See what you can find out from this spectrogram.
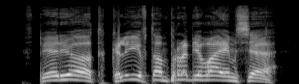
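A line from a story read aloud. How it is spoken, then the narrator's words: Hoarse yelling from behind. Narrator (Russian): орал, хрипел за спиной Начо Перот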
